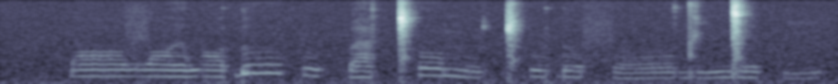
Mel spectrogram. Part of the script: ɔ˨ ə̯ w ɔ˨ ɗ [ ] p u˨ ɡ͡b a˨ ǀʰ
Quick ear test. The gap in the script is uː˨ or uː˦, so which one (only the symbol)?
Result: uː˦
